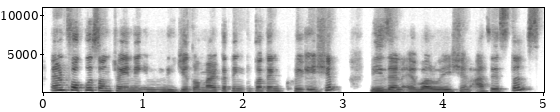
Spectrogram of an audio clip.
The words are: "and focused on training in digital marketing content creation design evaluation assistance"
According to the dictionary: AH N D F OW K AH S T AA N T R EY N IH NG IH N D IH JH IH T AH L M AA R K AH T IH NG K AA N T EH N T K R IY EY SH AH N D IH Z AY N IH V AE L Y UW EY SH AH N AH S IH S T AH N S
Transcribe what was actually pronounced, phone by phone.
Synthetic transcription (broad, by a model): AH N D F OW K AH S AA N T R EY N IH NG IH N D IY JH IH T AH L M AA R K AH T IH NG K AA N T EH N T K R IY EY SH AH N D IH Z AY N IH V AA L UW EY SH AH N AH S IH S T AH N S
